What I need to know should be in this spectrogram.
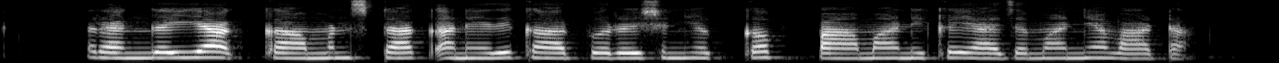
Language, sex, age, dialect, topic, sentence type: Telugu, female, 18-24, Telangana, banking, statement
